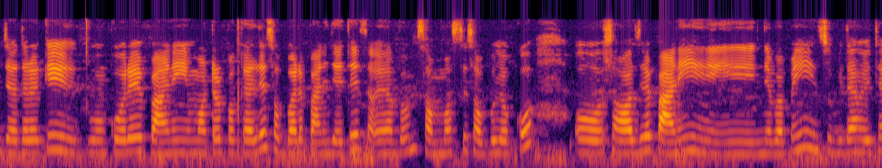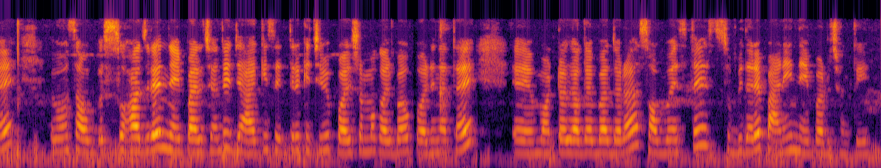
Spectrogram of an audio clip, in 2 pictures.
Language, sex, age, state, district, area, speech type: Odia, female, 18-30, Odisha, Ganjam, urban, spontaneous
